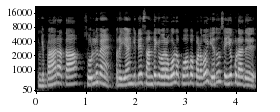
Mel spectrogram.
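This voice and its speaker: A woman playing a nosy village gossip, very high-pitched. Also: fairly even intonation, fast, pushed and bright. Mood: prying. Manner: prying, wheedling, gossipy. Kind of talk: village drama acting.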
